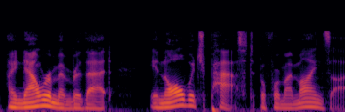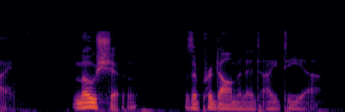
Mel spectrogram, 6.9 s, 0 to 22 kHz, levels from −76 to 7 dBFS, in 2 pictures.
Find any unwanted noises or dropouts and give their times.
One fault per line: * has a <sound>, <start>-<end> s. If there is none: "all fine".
all fine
